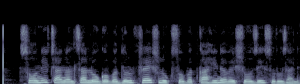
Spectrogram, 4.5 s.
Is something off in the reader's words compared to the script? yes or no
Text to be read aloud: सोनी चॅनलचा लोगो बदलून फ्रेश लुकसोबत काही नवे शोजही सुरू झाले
no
